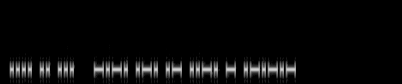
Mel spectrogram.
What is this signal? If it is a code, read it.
Morse code, heard as a keyed tone, about 40 wpm, 700 Hz. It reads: HIS CRAFT.
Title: Sentences from Top 1000 Words - Review Part 6 - 40wpm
